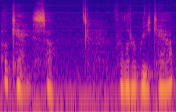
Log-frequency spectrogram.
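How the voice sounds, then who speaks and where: A woman playing a gentle, reassuring witch therapist in an ASMR roleplay, speaking in a soft, breathy whisper with hesitant pauses. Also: low voice, lightly acted. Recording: clearly audible background noise.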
